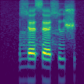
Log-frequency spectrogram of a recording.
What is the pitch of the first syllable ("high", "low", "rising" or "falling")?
high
